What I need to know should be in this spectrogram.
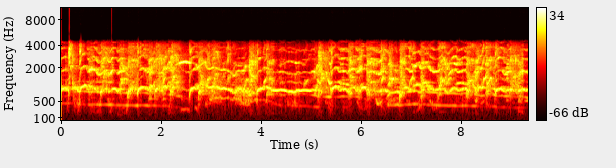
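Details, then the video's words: Four small pet dogs howl together as a pack: a shih tzu/poodle mix, a Pomeranian, a Chihuahua and a Lhasa apso/pug mix. Overlapping wavering howls and yips sound continuously, several voices layered at different pitches. "Small pack howling"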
